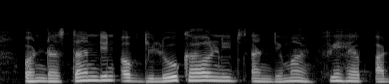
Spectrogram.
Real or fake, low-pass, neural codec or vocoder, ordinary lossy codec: fake; 5.4 kHz; vocoder, 44.1 kHz, 128 mel bands every 512 samples, BigVGAN v2; none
